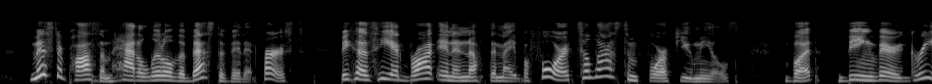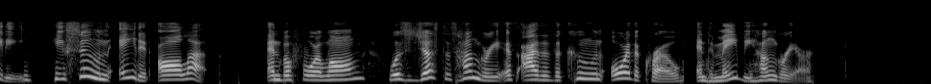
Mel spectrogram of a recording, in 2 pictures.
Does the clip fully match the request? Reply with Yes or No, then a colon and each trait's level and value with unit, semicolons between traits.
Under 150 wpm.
No: average, 175 wpm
